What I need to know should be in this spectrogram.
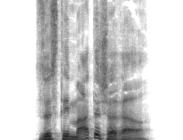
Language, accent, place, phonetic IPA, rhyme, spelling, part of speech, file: German, Germany, Berlin, [zʏsteˈmaːtɪʃəʁɐ], -aːtɪʃəʁɐ, systematischerer, adjective, De-systematischerer.ogg
- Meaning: inflection of systematisch: 1. strong/mixed nominative masculine singular comparative degree 2. strong genitive/dative feminine singular comparative degree 3. strong genitive plural comparative degree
